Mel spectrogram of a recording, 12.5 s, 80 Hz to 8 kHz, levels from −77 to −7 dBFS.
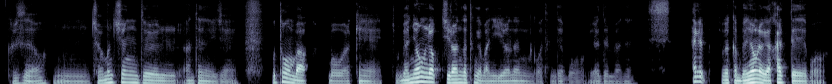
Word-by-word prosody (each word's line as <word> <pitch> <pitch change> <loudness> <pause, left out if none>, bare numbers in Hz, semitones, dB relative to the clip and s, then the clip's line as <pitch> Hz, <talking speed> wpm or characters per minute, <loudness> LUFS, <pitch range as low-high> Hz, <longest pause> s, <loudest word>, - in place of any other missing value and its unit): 글쎄요. 100 0 -7
음. 85 -1 -10
젊은 115 +7 -1
층들한테는 105 -7 -3
이제 80 -2 -12 0.5
보통은 140 -2 +1
막 105 -3 +3 0.3
뭐 95 -1 -6
이렇게 90 -3 -7
좀 110 - -11
면역력 150 +6 +5
질환 125 0 +4
같은 125 0 -1
게 110 - 0
많이 95 -1 -5
일어나는 95 0 -5
것 85 -1 -16
같은데 90 +2 -15
뭐 75 -2 -19
예를 90 - -12
들면은 85 -1 -15 0.9
사실 165 0 +1 0.3
약간 110 -3 +2
면역력 125 +3 +8
약할 130 +6 +3
때 95 -3 +2
뭐 - - -10
100 Hz, 275 characters per minute, -23 LUFS, 90-120 Hz, 0.9 s, 면역력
